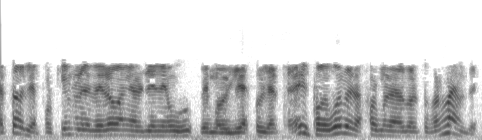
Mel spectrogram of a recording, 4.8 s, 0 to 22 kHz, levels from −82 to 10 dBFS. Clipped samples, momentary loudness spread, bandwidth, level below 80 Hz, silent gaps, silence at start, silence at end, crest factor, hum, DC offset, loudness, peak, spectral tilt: under 0.1%; 5 LU; 3.9 kHz; -58 dBFS; none; 0 s; 0.1 s; 16 dB; none; under 0.1%; -18 LUFS; -2 dBFS; -7 dB/octave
